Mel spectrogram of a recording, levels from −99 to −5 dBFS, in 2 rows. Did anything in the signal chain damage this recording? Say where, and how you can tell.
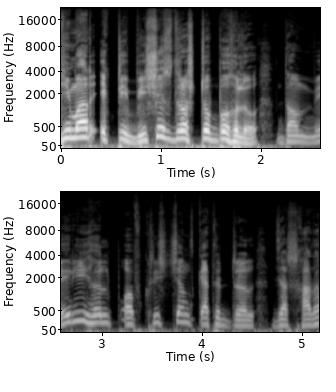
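Yes. Zipper noise runs from 1.75 to 2.50 s, just after "একটি বিশেষ দ্রষ্টব্য" and ending before "মেরি হেল্প অফ". The level falls about 20 dB in unsmoothed per-buffer gain steps at roughly 100 per second, each step clicking, which points to the buffer stage.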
